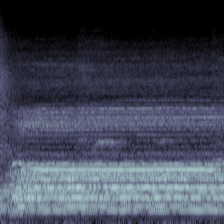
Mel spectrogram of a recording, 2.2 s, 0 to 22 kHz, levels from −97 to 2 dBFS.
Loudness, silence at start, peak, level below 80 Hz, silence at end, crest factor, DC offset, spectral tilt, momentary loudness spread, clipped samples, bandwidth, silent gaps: -26 LUFS; 0 s; -14 dBFS; -74 dBFS; 0 s; 12 dB; under 0.1%; -6 dB/octave; 1 LU; under 0.1%; 10 kHz; none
